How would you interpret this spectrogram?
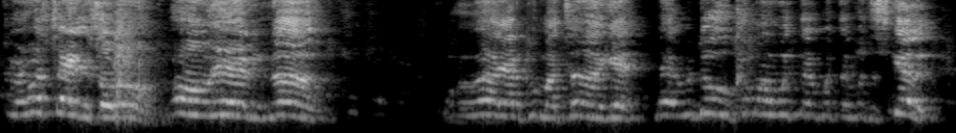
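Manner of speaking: high, loud, rushing impatient shout; a young brother itching to get it over with; fired-up impatient brother. Acted. Youngest brother impatient to face the king, shouting high and eager. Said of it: "he was so fired up".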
